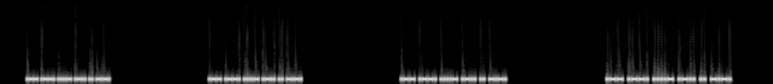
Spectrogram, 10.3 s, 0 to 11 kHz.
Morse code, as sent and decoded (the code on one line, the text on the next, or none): .-- .--. ....- .-.. .. -.-. / .-- .--. ....- .-.. .. -.-. / .-- .--. ....- .-.. .. -.-. / .-- .--. ....- .-.. .. -.-.
WP4LIC WP4LIC WP4LIC WP4LIC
